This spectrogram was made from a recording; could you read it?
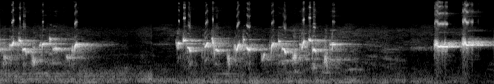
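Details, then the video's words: Sooty-headed bulbul singing at full pace as a master recording for captive birds: rolling, gurgling phrases of rapid notes, a quieter gap, then a bright sustained trilled note. "suara trucukan gacor COR buat masteran / pancingan trucukan agar burung trucuk gacor"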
